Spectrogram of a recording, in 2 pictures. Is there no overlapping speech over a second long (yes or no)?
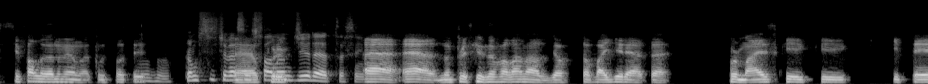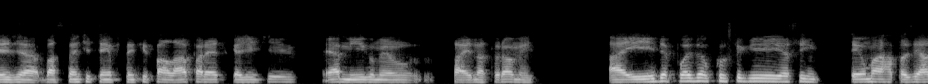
yes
